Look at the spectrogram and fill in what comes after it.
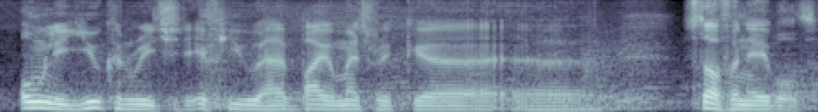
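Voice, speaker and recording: A man with a Dutch accent speaks at a fairly quick pace. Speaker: IT executive and tech expert. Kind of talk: podcast interview. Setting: recorded at a community event. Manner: halting, many fillers.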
